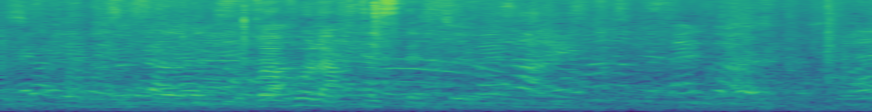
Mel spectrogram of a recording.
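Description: Speech only: people talking, with no other sound standing out.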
